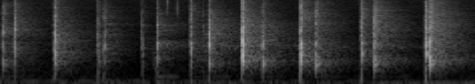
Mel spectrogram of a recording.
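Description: A few people clap together in a loose, uneven patter of sharp slaps, with no one speaking over it, applauding the creator of the game Mission to Planet Hex.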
